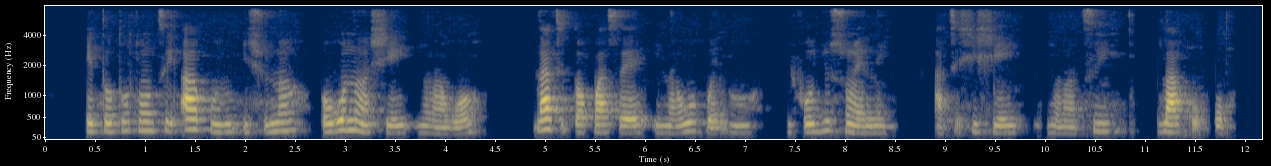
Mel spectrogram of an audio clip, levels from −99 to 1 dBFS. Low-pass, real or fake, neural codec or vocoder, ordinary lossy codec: 7.2 kHz; fake; vocoder, 22.05 kHz, 80 mel bands, Vocos; none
